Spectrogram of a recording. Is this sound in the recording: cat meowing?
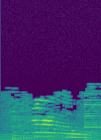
yes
